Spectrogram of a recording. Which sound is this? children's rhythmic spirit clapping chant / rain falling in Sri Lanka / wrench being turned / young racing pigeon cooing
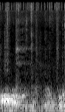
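young racing pigeon cooing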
